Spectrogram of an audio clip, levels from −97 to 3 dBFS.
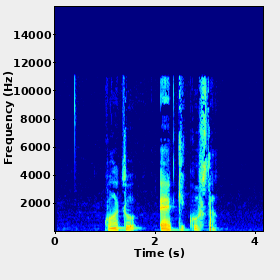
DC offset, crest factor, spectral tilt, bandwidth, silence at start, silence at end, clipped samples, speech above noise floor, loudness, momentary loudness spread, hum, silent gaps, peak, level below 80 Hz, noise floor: under 0.1%; 26 dB; -5.5 dB/octave; 11.5 kHz; 1 s; 0.95 s; under 0.1%; 49 dB; -30 LUFS; 12 LU; none; none; -6 dBFS; -56 dBFS; -77 dBFS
